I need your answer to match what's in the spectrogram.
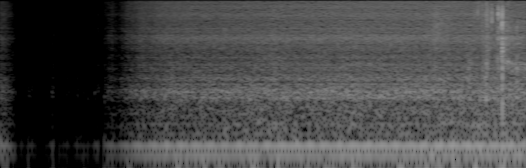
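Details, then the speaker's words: Cassette deck playback test: tape settles into even run with low mains hum and soft hiss, no wavering or dropouts; stable, earlier instability blamed on one cassette's thin spindles, not the deck. "yeah that one does seem more stable for some reason"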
